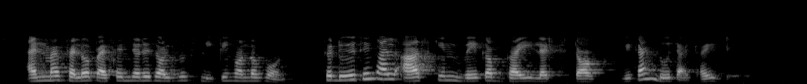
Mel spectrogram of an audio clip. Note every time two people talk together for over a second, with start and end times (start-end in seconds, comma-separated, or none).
none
